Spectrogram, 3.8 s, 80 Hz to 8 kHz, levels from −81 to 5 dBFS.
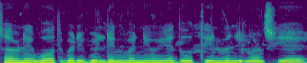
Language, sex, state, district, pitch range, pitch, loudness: Hindi, female, Rajasthan, Bikaner, 210-215 Hz, 210 Hz, -12 LUFS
